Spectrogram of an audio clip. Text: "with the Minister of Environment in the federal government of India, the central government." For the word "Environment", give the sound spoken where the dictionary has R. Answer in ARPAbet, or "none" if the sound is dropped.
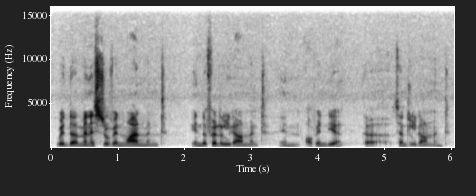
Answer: none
